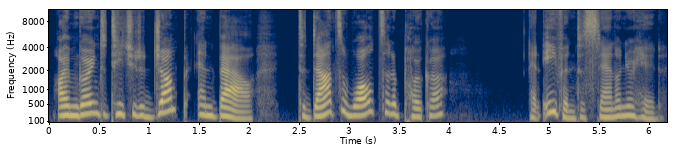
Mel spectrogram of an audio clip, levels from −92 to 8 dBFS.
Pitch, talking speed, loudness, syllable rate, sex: 215 Hz, 235 wpm, -19 LUFS, 5.8 syllables/s, female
